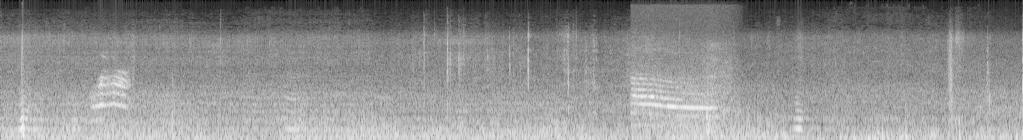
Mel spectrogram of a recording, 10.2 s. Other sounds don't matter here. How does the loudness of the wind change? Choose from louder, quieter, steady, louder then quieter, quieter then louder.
steady.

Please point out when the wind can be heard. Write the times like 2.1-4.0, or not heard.
0.0-10.1.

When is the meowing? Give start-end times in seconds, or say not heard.
0.8-1.8, 6.3-7.5.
